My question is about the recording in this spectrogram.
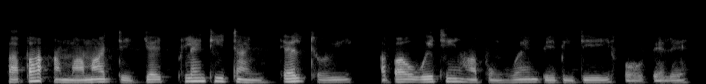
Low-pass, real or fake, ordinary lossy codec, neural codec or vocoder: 5.4 kHz; fake; none; codec, 24 kHz, 6 kbps, HILCodec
